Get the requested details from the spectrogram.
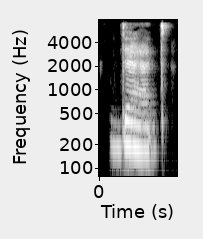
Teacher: Now when we read dad the d sound here because of the uh of the a this vowel it is a very plain basic sound d you feel that the tip of your tongue is hitting the upper gum of your teeth. Dad, a quick hit and the you you you raise your tongue and then it will quickly get back to its normal position.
